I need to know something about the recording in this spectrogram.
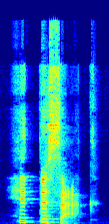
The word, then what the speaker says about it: hit the sack: sack hit the sack so this t almost becomes silent and it links with this th hit the sack hit the sack and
